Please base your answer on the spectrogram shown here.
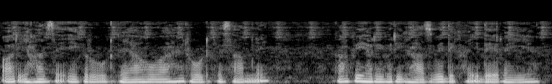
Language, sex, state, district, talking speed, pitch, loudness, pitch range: Hindi, male, Uttar Pradesh, Lalitpur, 205 wpm, 120 Hz, -16 LUFS, 115-130 Hz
